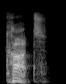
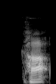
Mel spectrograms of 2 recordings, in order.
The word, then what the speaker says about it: Cait O'Riordan: Uh, no, not Kate. Cot. Cot. Oh, it's Cot. Yep, that's how you pronounce it.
